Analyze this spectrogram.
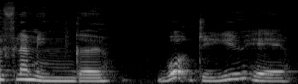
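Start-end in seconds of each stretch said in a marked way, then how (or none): none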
